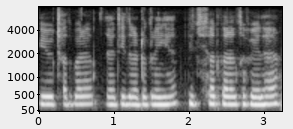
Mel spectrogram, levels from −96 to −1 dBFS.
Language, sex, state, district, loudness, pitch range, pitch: Hindi, female, Delhi, New Delhi, -14 LUFS, 215-230 Hz, 220 Hz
